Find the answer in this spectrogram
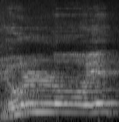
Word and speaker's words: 욜로: 그나저나 자 욜로의 뜻은 뭔가요? 궁금한데. 욜레. 네. 욜로요. 욜레 아니고 욜로.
